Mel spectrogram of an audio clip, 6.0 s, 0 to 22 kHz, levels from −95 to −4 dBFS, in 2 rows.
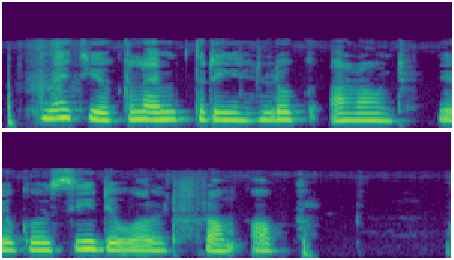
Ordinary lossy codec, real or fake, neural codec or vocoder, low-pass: none; real; none; 7.2 kHz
